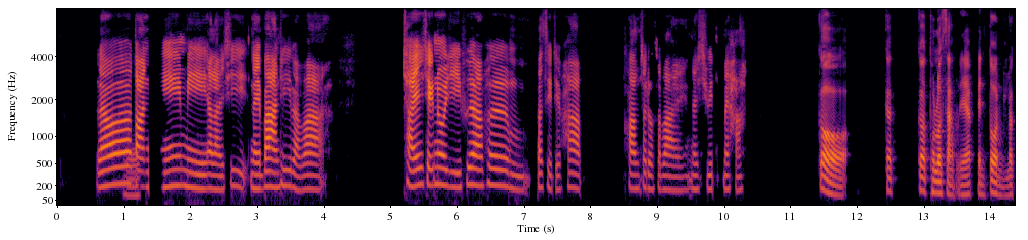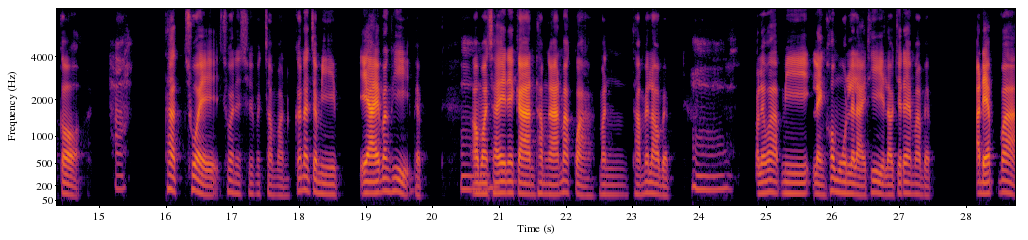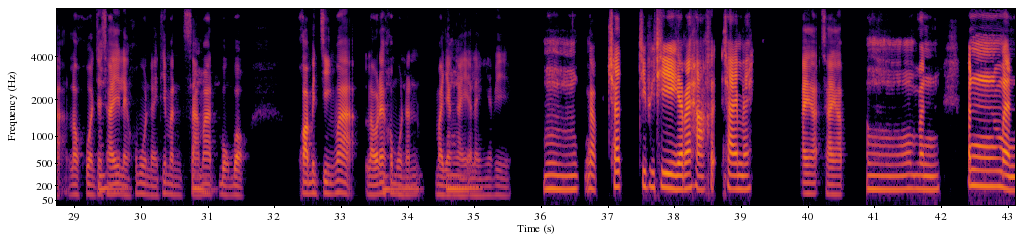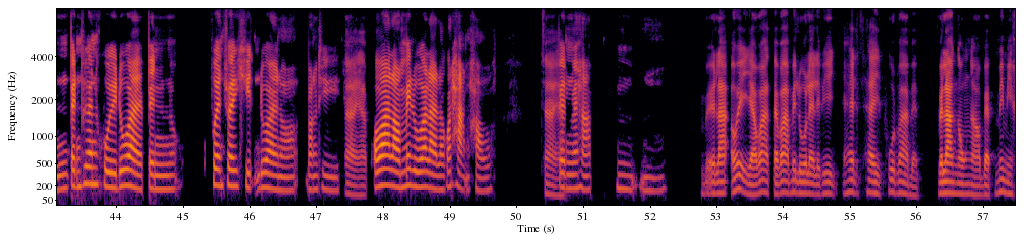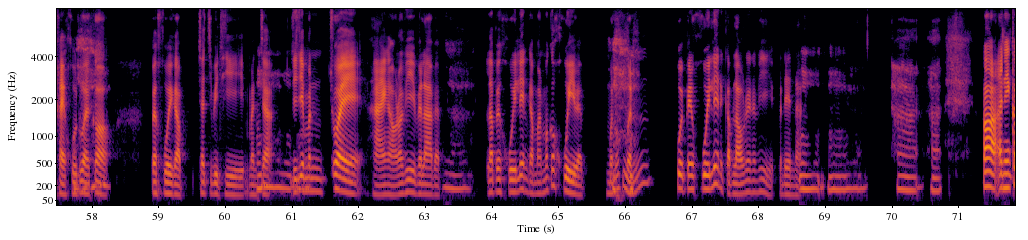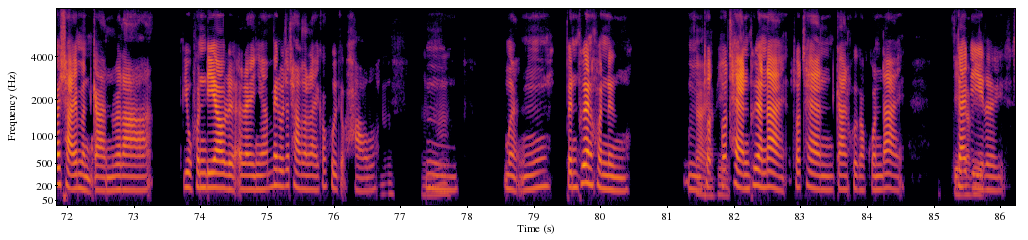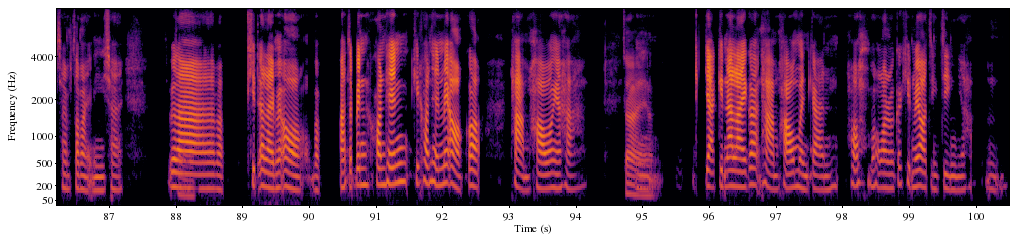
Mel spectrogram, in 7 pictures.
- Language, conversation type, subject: Thai, unstructured, เทคโนโลยีได้เปลี่ยนแปลงวิถีชีวิตของคุณอย่างไรบ้าง?
- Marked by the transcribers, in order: other background noise; tapping; other noise; in English: "อะแดปต์"; chuckle; laughing while speaking: "อืม อือ"; chuckle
